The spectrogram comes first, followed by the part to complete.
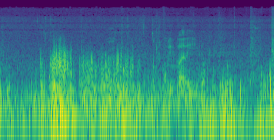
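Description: Wind rumbling and buffeting on the microphone, with short bits of indistinct talk about one and three seconds in.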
